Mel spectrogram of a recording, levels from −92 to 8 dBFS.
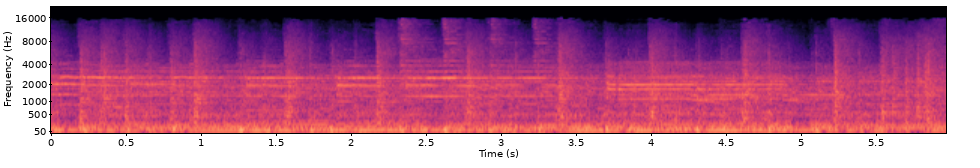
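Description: Throughout, a doubled audio track: a second full-band copy trails about 0.7 s behind, a few dB quieter, likely from an out-of-step duplicate, with no decay or room colour, unlike echo.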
